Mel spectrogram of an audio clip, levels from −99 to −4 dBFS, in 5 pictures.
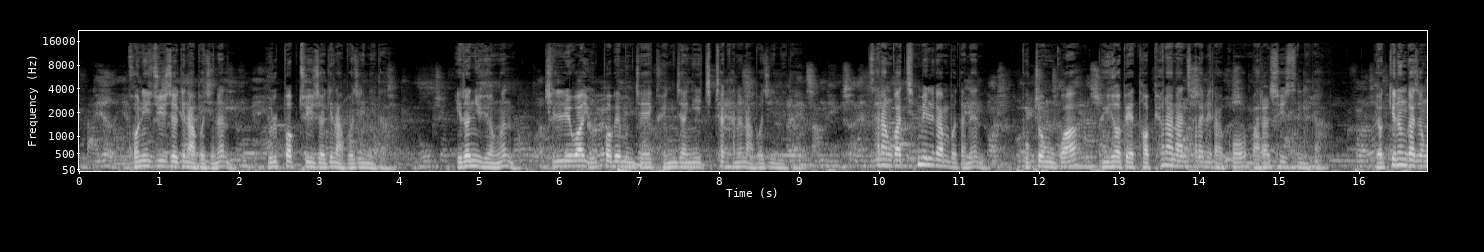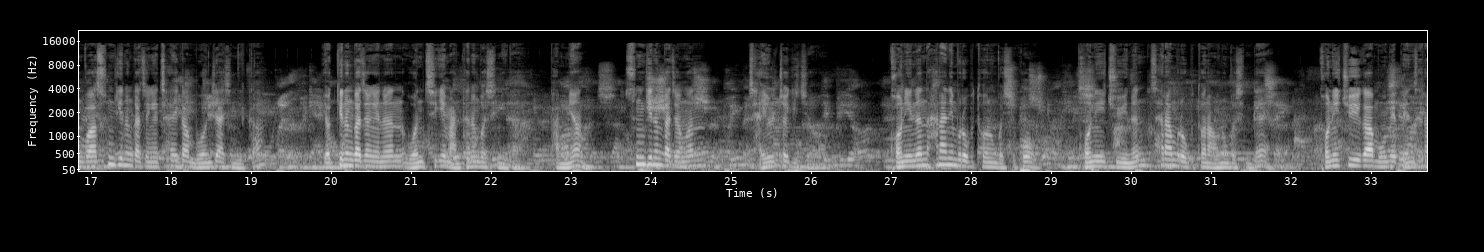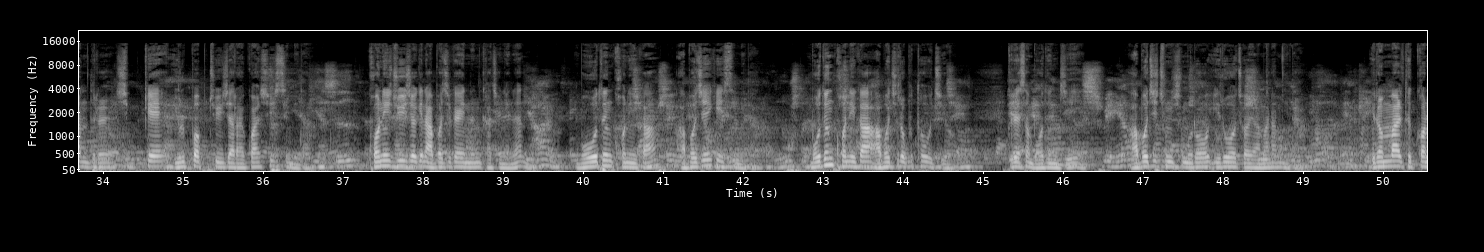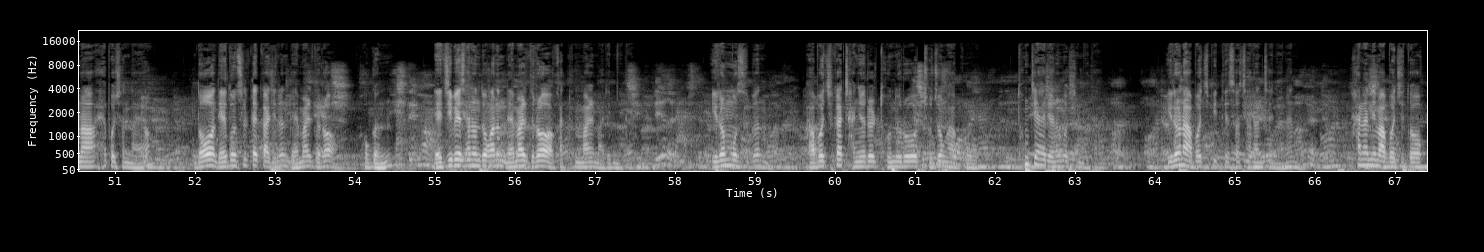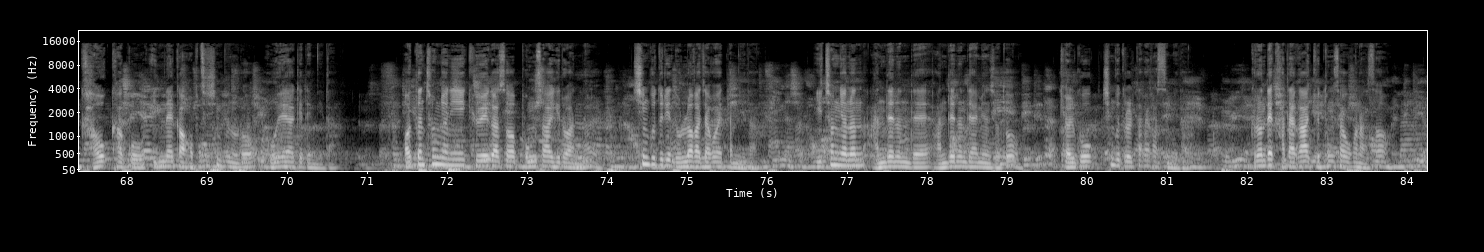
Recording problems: background chatter; loud; throughout; 3 voices, 9 dB below the speech

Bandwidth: 15 kHz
